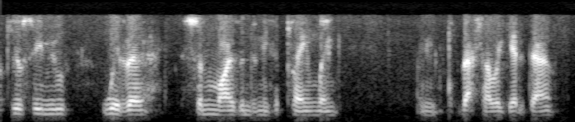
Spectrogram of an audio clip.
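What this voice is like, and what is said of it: Noticeable accent. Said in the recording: “I just love your accent.”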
